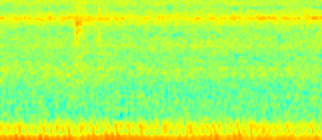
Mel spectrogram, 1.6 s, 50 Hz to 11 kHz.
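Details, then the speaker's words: Automatic-transmission engine converted to carburetor and distributor after its computer box went missing and it sat about 3 years: low steady rumble with even beat, no misses or stumbles; idling smoothly. "Smooth ang andar."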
